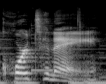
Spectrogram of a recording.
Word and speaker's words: Courtenay: It looks like Courtney, but it's like Courtenay.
